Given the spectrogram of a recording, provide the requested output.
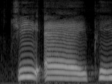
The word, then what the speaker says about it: GAAP: And they're otherwise known, they're abbreviated to GAAP, G-A-A-P, pronounced GAAP.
